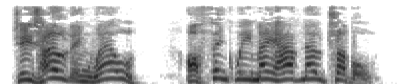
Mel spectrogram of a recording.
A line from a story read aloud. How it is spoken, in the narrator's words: he shouted above the storm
